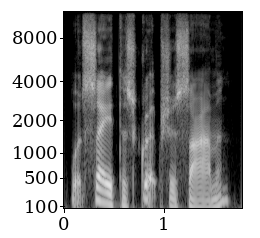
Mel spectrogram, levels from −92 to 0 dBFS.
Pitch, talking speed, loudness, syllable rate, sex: 110 Hz, 170 wpm, -19 LUFS, 4.5 syllables/s, male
